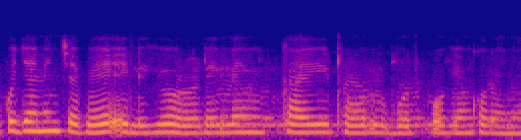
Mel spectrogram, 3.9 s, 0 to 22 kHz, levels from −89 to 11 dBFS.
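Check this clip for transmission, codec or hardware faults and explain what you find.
One fault stands out: a feedback echo between two devices, from 1.31 s to the end. A second device replays the call into the microphone, so speech returns roughly every 0.4 s, peaking about 15 dB below the direct sound. A spectrogram shows fainter copies stacked at that spacing below the call path's 8 kHz ceiling.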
